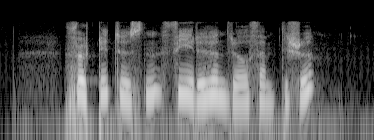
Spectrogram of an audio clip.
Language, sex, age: Norwegian, female, 46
